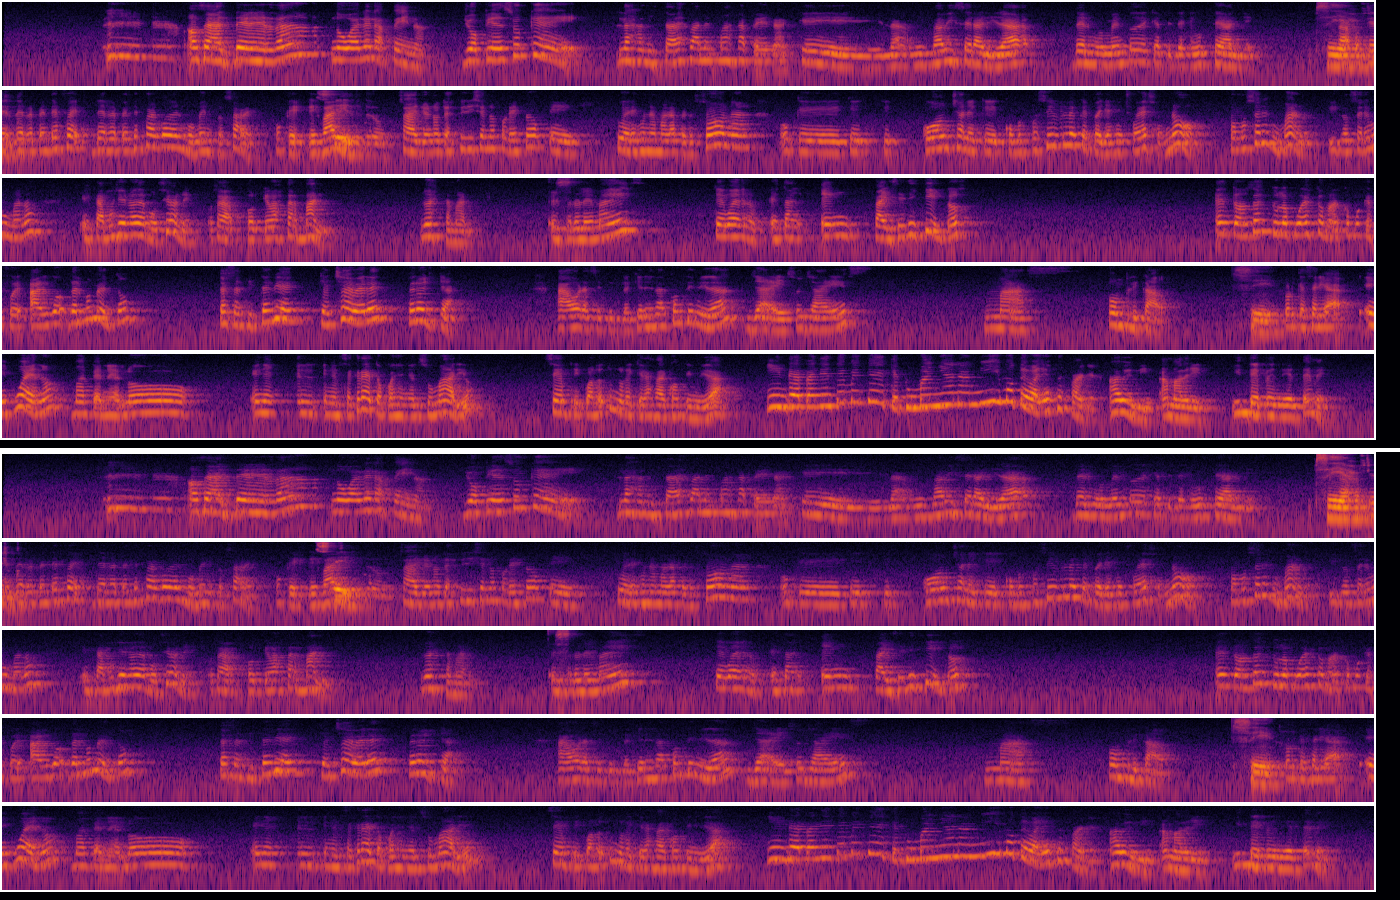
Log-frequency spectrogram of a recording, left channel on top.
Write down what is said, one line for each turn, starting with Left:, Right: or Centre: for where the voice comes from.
Left: <laughs> O sea, de verdad no vale la pena. Yo pienso que las amistades valen más la pena que la misma visceralidad del momento de que a ti te guste alguien.
Right: Sí,
Left: sea,
Right: es
Left: porque
Right: verdad.
Left: de repente fue, de repente fue algo del momento, ¿sabes? Porque es
Right: Sí,
Left: válido. O sea, yo no te estoy diciendo por esto que tú eres una mala persona o que, que, que cónchale, que cómo es posible que tú hayas hecho eso. No, somos seres humanos y los seres humanos estamos llenos de emociones. O sea, ¿por qué va a estar mal? No está mal. El
Right: sí,
Left: problema es que, bueno, están en países distintos, entonces tú lo puedes tomar como que fue algo del momento, te sentiste bien, qué chévere, pero ya. Ahora, si tú le quieres dar continuidad, ya eso ya es más complicado,
Right: sí,
Left: porque sería, es bueno mantenerlo en el, en el secreto, pues en el sumario, siempre y cuando tú no le quieras dar continuidad. Independientemente de que tú mañana mismo te vayas a España a vivir, a Madrid, independientemente.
